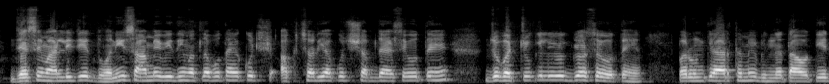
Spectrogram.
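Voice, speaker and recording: A male teacher giving an exam-prep lecture, explaining point by point, quizzing his students with repeated questions and often clearing his throat. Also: fairly high pitch, darkish tone.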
